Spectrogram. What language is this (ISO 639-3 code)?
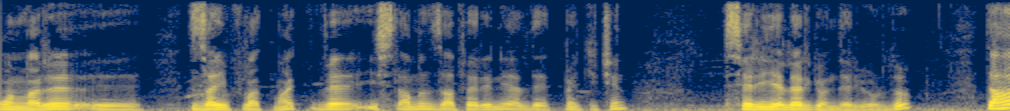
tur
